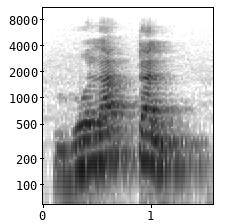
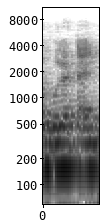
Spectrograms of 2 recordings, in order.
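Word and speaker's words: volatile: Delectable, Anandkar, सुस्वादु, वोलाटल, लेकिन लोग टाइल पढ़ देंगे क्योंकि गलत उच्चारण करेंगे। टाइल नहीं पढ़ना है, वोलाटल एडजेक्टिव वर्ड है, अंग्रेजों की तरह पढ़ना है। ऐसे तो आप इंडियन मतलब जो इंडिया में जो लोग पढ़ते हैं वोलाटाइल पढ़ देते हैं, तो वोलाटाइल नहीं, वोलाटल।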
